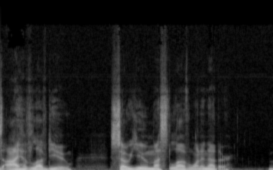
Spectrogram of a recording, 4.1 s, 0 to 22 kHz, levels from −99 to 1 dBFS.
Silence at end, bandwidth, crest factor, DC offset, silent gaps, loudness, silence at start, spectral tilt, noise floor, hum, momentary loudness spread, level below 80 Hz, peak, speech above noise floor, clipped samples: 0 s; 13.5 kHz; 18 dB; under 0.1%; none; -30 LUFS; 0 s; -6 dB/octave; -69 dBFS; none; 16 LU; -62 dBFS; -12 dBFS; 39 dB; under 0.1%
